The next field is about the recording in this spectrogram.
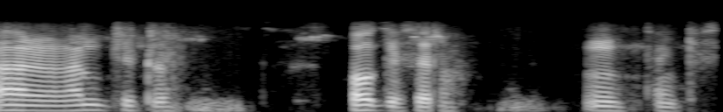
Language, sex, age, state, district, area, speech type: Tamil, male, 45-60, Tamil Nadu, Sivaganga, urban, conversation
